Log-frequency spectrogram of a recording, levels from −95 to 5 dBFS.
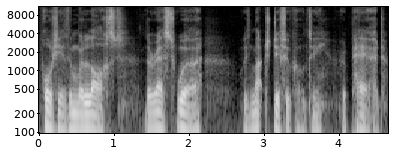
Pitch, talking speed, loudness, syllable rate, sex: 90 Hz, 155 wpm, -17 LUFS, 5.4 syllables/s, male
